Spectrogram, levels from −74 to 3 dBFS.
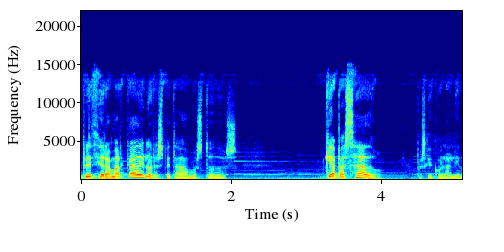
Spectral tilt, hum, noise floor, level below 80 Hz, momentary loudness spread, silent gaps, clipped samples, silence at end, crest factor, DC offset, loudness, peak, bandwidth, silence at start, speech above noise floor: -5 dB/octave; none; -42 dBFS; -46 dBFS; 16 LU; none; under 0.1%; 0 s; 16 dB; under 0.1%; -18 LUFS; -4 dBFS; 15 kHz; 0 s; 24 dB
